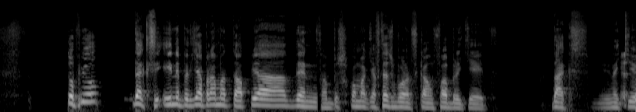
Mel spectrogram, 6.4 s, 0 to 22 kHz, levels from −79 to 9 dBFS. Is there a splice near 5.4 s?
no; 1 cut; at 3.2 s

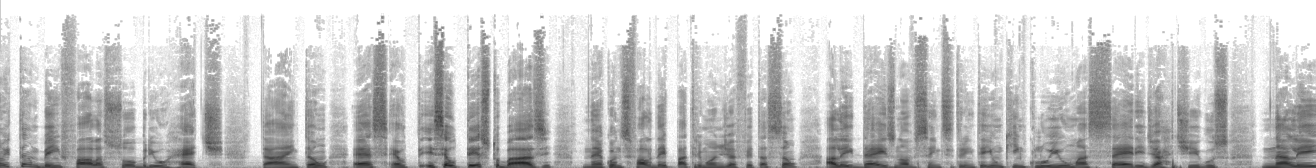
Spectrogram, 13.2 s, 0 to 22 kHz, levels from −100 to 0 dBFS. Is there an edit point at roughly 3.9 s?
yes; 1 cut; at 3.9 s

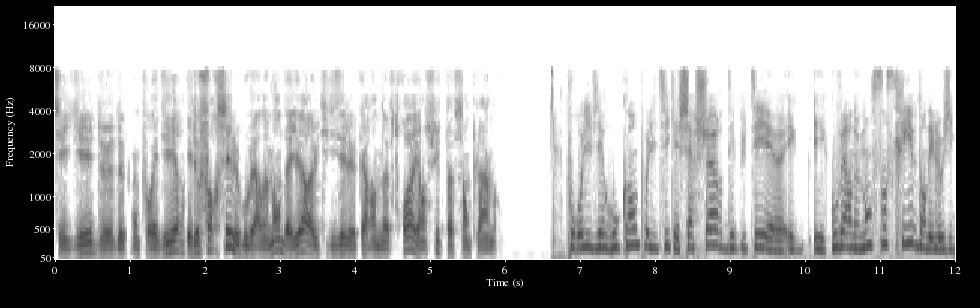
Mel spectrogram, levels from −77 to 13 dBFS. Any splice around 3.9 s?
no; 3 cuts; at 0.9 s, 5.2 s, 6.8 s

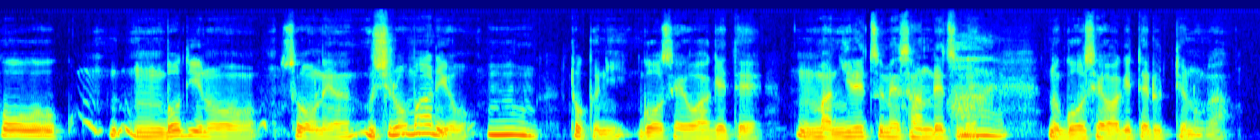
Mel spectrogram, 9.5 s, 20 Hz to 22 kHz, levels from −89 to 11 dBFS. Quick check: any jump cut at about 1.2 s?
no; 0 cuts

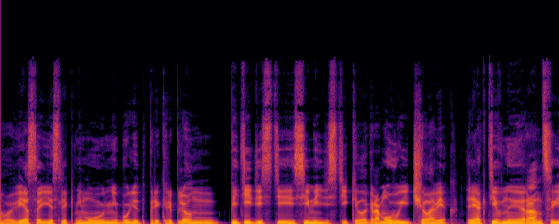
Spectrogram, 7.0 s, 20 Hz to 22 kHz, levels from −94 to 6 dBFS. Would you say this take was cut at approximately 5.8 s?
yes; 1 cut; at 5.8 s

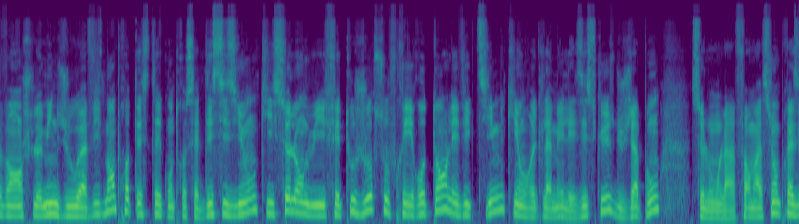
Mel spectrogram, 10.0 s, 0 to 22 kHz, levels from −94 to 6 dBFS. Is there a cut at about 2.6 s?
no; 1 cut; at 8.6 s

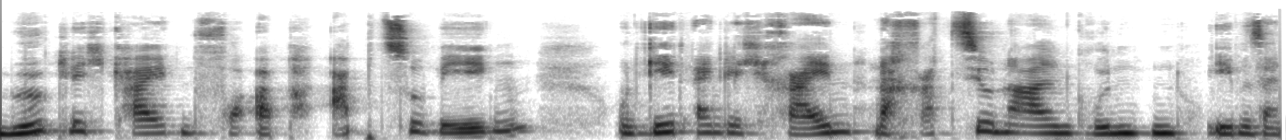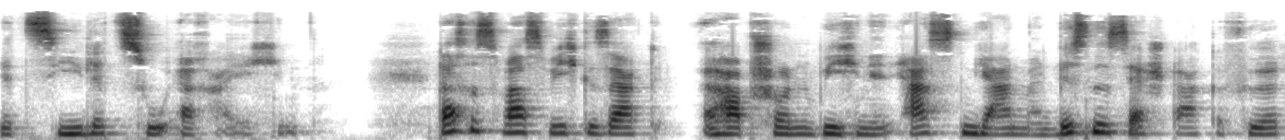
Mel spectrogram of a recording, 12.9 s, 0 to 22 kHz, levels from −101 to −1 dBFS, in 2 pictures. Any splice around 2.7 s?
no; 1 cut; at 6.0 s

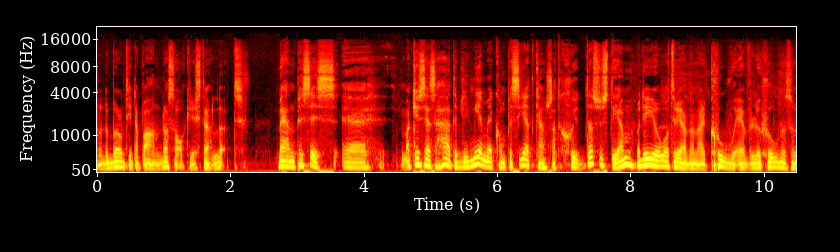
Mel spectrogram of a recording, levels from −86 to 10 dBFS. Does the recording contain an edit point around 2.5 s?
no; 1 cut; at 8.1 s

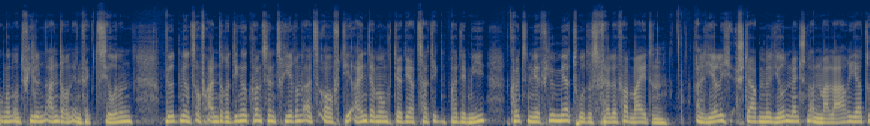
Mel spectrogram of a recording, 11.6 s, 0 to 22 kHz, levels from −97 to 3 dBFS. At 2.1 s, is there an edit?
yes; 1 cut; at 2.1 s

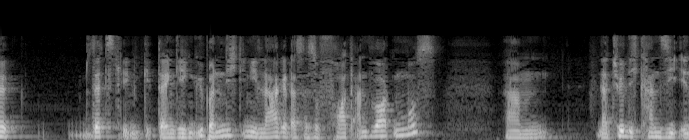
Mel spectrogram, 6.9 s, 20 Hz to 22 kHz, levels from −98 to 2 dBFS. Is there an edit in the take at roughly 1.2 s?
yes; 1 cut; at 1.2 s

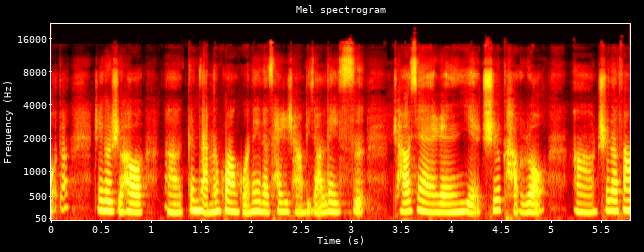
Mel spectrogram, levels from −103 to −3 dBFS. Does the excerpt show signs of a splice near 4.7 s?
no; 2 cuts; at 1.3 s, 3.4 s

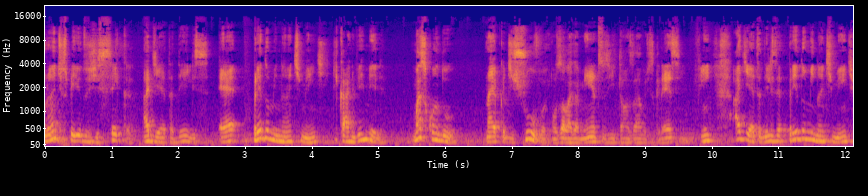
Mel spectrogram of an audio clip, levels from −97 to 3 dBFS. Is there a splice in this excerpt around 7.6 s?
yes; 1 cut; at 7.6 s

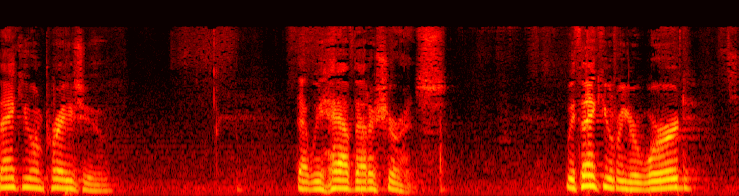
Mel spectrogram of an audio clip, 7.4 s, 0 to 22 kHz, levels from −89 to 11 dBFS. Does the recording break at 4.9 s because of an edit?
no; 1 cut; at 6.1 s

